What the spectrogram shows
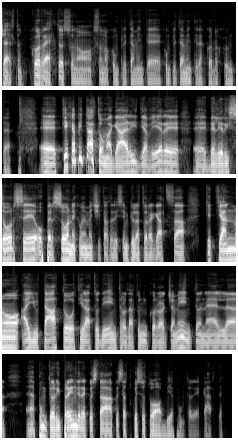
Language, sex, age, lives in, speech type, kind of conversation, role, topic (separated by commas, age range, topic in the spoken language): Italian, male, 40-44, Italy, conversation, podcast, host, Hai mai ripreso un hobby durante un momento difficile?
